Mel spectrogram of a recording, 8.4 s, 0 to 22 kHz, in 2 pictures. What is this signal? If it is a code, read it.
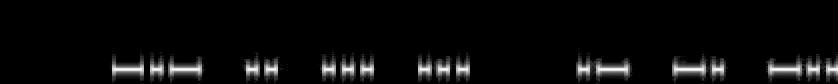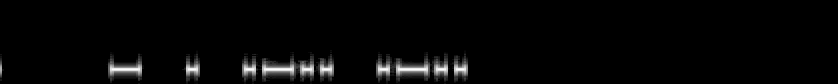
Morse code, heard as a keyed tone, about 25 wpm, spaced as for 20 wpm, 600 Hz. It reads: KISS AND TELL
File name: PR304 20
